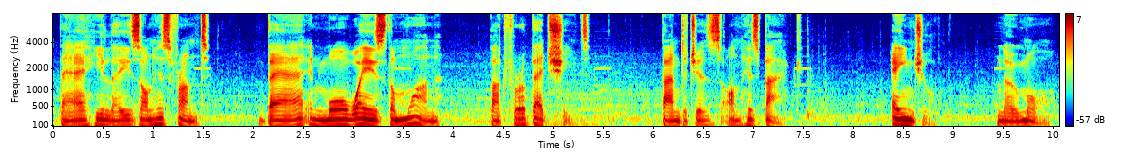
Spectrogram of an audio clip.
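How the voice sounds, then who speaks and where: A male narrator with a low, dark, relaxed voice reads dramatic scripted narration. Faint to clear ambient noise sits behind him. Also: takes it slowly, pauses often.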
